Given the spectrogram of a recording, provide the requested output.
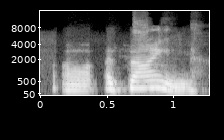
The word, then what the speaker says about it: assign: Assign. It's a verb, ma'am. Assign. Verb, yes. So Sign. second Second Second syllable.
